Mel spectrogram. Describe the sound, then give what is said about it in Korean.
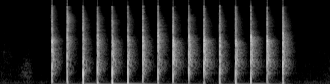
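A clapping sound effect played on a radio show for a listener's birthday: a steady run of about fifteen sharp, bright hand claps at an even, brisk pace, loud and alone with no talking, then it stops abruptly. “올해도 이 박수를 피해 가실 순 없을 겁니다.”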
